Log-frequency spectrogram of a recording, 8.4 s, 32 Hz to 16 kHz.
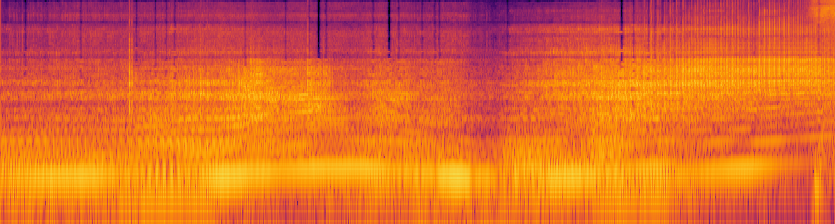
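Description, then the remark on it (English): A stock Dodge Demon's V8 engine revs loudly and continuously, its deep, throaty rumble rising and falling in pitch through several throttle blips, with no voices. “I want to hear the audio of a stock he senses demon.”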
